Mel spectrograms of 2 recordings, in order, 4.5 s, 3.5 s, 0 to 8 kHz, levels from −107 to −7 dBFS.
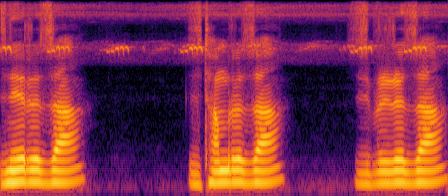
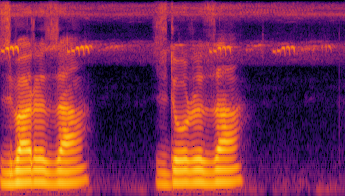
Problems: background sounds at intervals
